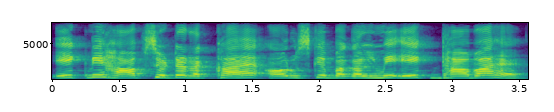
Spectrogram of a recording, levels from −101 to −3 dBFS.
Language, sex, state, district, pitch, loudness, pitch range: Hindi, female, Bihar, Darbhanga, 275 Hz, -15 LUFS, 255-295 Hz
